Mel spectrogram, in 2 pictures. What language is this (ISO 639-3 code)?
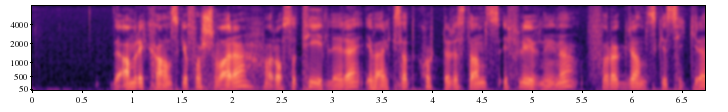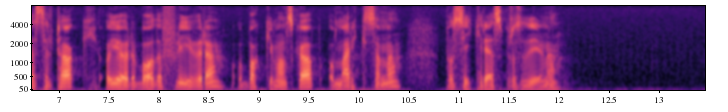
nor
